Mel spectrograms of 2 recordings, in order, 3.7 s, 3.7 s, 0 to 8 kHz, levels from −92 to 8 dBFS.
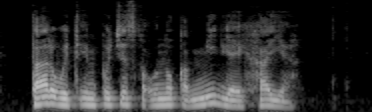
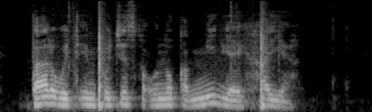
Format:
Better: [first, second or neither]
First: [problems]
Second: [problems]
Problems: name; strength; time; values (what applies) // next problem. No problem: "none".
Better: first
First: none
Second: background sound (Drawer open or close); 8 dB below the speech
